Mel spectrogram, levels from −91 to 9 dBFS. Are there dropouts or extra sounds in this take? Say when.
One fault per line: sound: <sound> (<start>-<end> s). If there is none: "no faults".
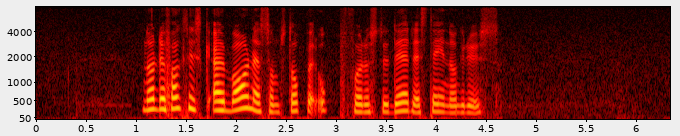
no faults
